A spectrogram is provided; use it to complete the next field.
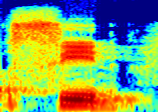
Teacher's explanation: سین میں سیٹی کی آواز آتی ہے، یہ حروف صفیریہ میں سے ہے، اور یہ اس کو ہم سا کی آواز نرمی کے ساتھ ہم پڑھیں گے، سیٹی کی آواز یہاں پہ شمار نہیں ہوگی۔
